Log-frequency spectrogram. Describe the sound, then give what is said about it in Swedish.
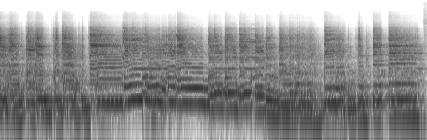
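An electric guitar played through a distorted amp-modeling pedal plays a loud, continuous run of sustained chords and notes, thick with gain and buzzing overtones, a modern-sounding tone, without pause or any voices. “De blir det blir liksom lite för gainigt. Det låter lite för modernt.”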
